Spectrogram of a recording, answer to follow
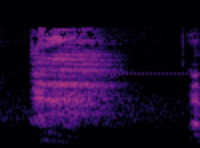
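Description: A man's long, exasperated sigh: one breathy exhale that starts strong and fades away over about a second.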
